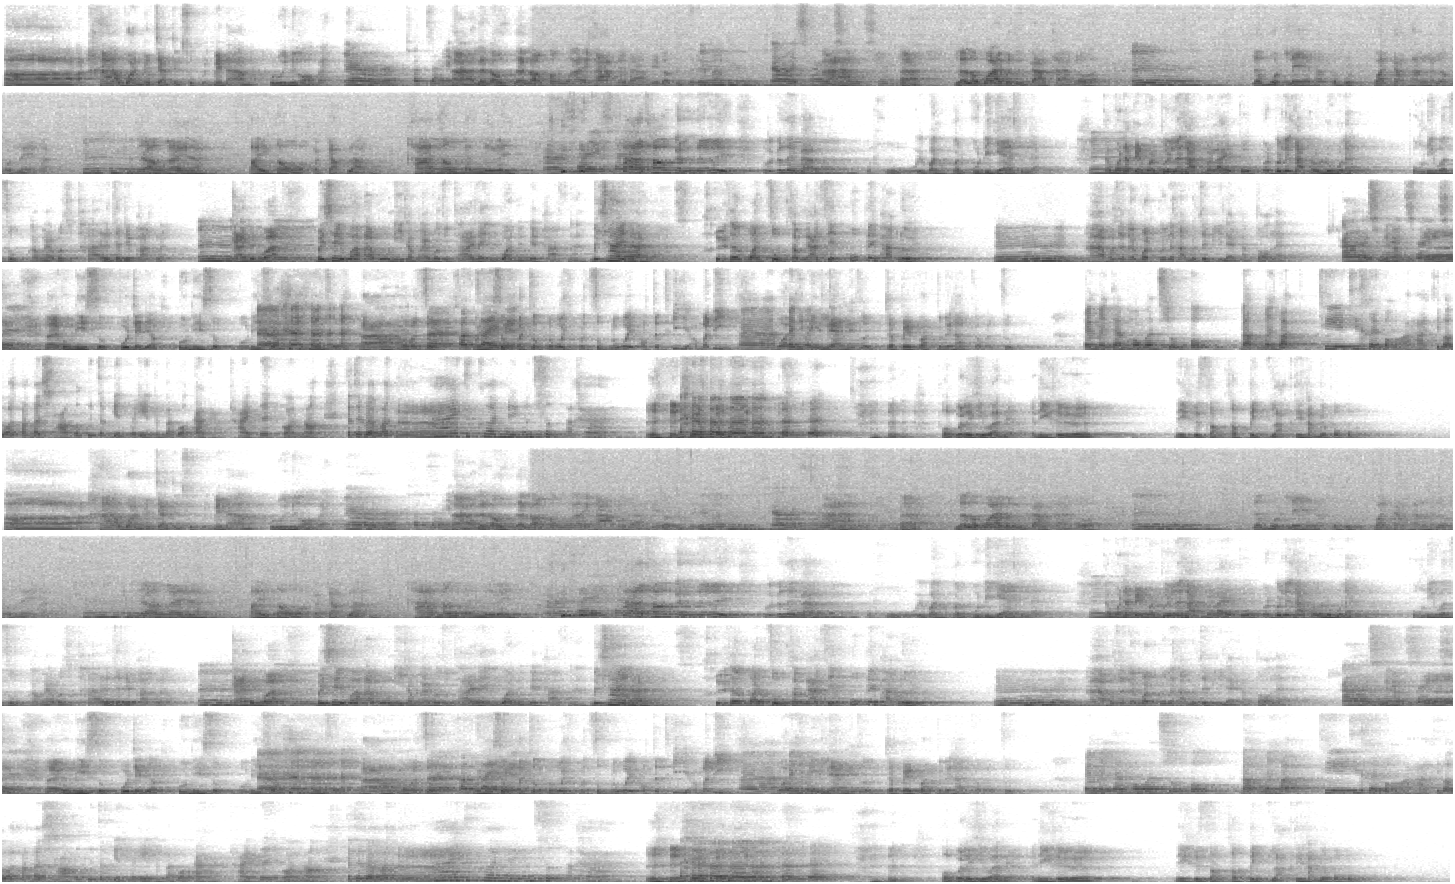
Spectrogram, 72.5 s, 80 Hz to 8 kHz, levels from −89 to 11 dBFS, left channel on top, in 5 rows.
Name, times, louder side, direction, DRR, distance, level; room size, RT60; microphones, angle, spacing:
voice 1, 0.0-3.3 4.5-7.2 8.2-11.0 12.5-15.0 15.8-22.7 23.1-24.9 25.3-28.1 28.6-30.7 31.3-31.8 32.1-35.6 36.0-38.2 39.8-41.9 42.6-47.9 48.2-53.7 62.0-62.6 64.5-65.5 66.7-69.0 69.8-71.6, left 2 dB, 25° left, 4 dB, 0.4 m, -24 dB
voice 2, 3.4-4.7 6.9-9.1 11.3-12.0 15.3-16.1 18.7-19.4 19.9-21.1 22.3-23.0 25.4-26.3 31.0-32.2 35.1-35.5 38.9-39.9 42.4-43.9 46.1-47.1 47.4-48.7 50.9-52.2 54.3-55.5 55.9-61.9 62.3-64.2 64.8-66.3, left 3 dB, 65° left, 7 dB, 0.6 m, -26 dB
Rain, 5.2-21.1, right 2 dB, 25° right, 0.7 m, -42 dB
11.0 x 5.5 x 3.0 m, 1.4 s
head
